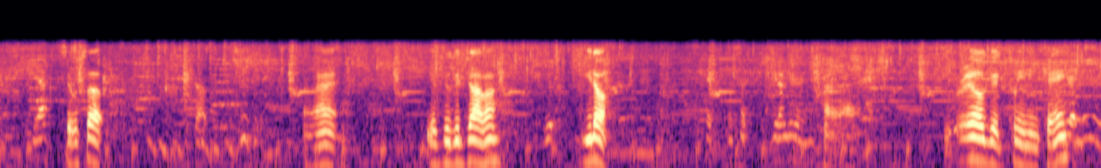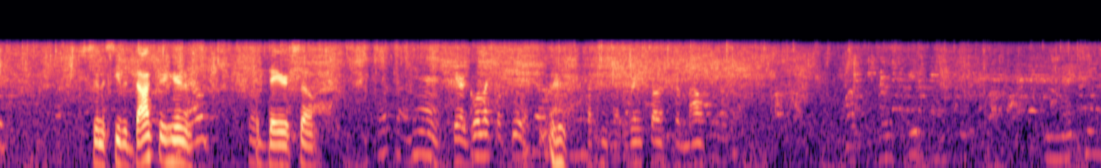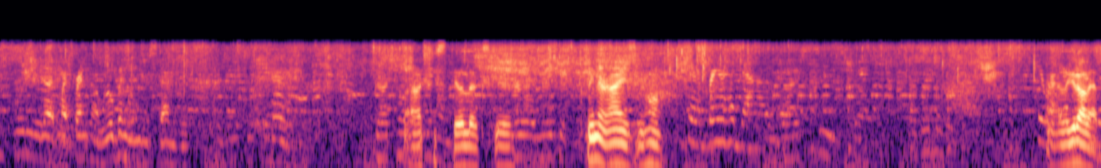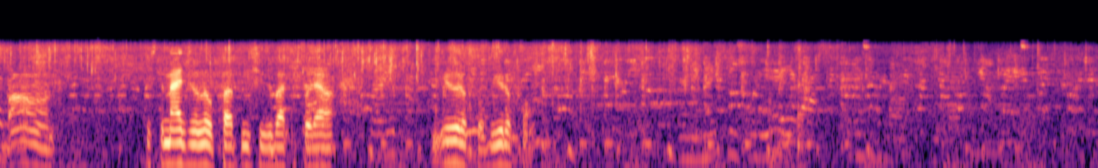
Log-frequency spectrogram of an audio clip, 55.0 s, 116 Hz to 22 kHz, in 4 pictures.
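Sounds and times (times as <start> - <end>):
background music: 0.0 - 55.0
hose nozzle spraying water: 0.0 - 55.0
quiet voices: 16.4 - 55.0.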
